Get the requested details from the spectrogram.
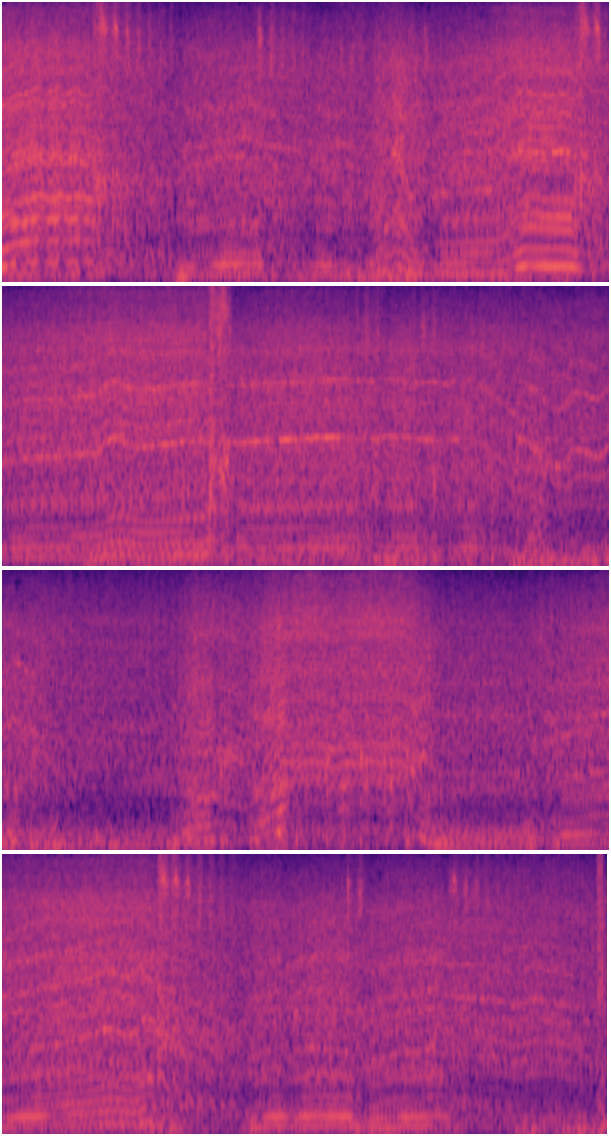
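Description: A car engine revs hard, rising and falling as gears change.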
